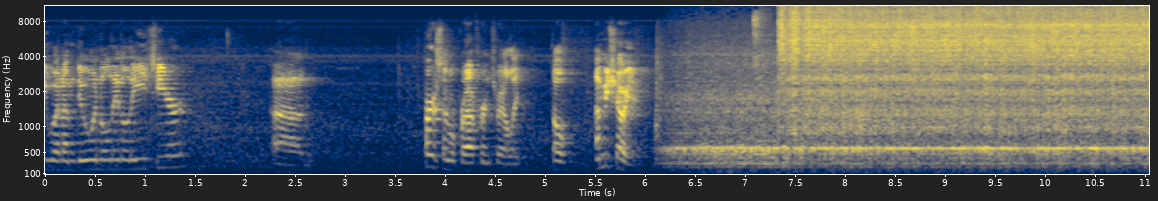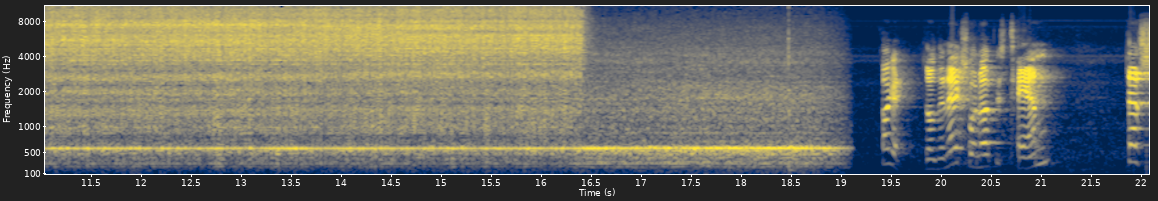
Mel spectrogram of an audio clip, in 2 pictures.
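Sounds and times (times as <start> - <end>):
steady hum: 6.1 - 19.4
welding arc hissing: 7.4 - 16.6.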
